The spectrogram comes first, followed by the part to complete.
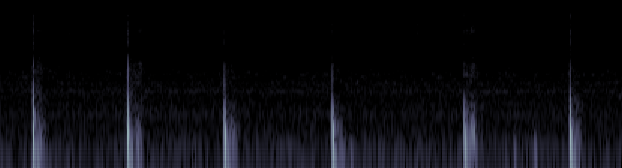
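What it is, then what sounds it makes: Wooden bowls tapped together. Two wooden bowls are tapped against each other six times at a slow, even pace. Each tap is a dull, low knock that dies away almost at once, some with a faint rattle just after, against near silence.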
